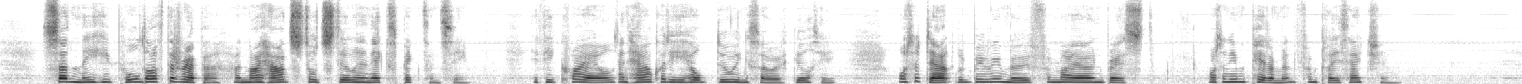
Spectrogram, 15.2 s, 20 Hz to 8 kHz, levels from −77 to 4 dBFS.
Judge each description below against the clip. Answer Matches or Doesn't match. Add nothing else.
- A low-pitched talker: Doesn't match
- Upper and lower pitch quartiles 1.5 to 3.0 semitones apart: Matches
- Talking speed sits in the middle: Matches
